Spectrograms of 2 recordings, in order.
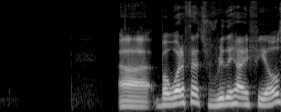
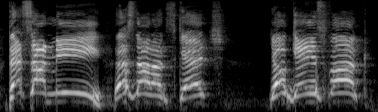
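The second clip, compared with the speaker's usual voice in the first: exasperated shouting rant; 4 dB louder than usual. Real, not acted. Streamer yelling at Twitter critics to chat, exasperated shouting. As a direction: yell it in disbelief at the critics.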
